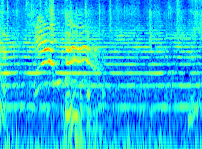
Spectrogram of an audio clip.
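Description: A toddler's short wordless vocal sounds about a second in, over a steady drone held at one pitch throughout.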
